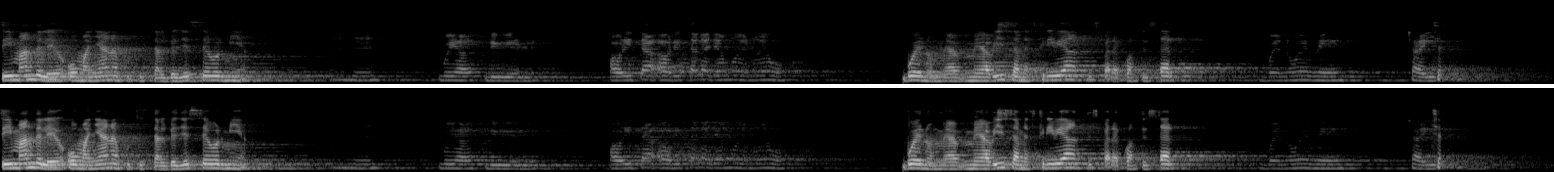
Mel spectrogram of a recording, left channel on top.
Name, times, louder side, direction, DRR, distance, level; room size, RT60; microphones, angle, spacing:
voice 1, 0.0-2.5 9.0-11.8, right 3 dB, 55° right, 13 dB, 0.9 m, -25 dB
voice 2, 3.3-3.8 4.4-5.4 6.1-7.9 12.6-13.5 14.1-14.4, left 2 dB, 50° left, 5 dB, 1.7 m, -42 dB
29.5 x 18.0 x 8.2 m, 2.6 s
head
